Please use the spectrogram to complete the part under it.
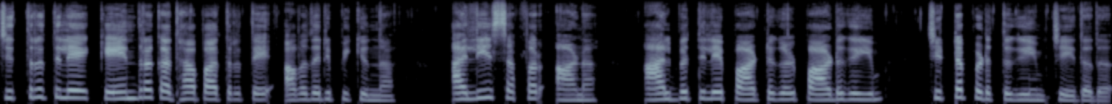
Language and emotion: Malayalam, neutral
